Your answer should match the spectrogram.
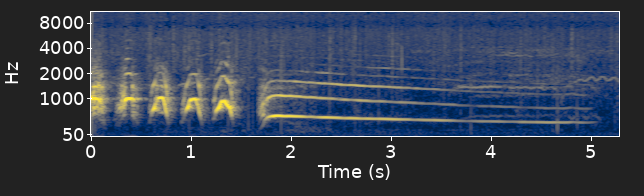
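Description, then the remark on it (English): A person imitates a coyote call as a signal near a gang's camp around midnight: four quick rising-and-falling yips, then one long, steady, slightly falling howl held for several seconds. It is loud and clear, with no talking. “Now, Tonto, give the signal. Let the Black Eagle know friends in there. Coyote signal? Yes, go on.”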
